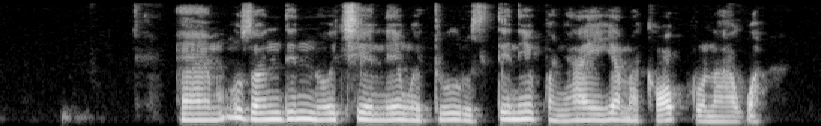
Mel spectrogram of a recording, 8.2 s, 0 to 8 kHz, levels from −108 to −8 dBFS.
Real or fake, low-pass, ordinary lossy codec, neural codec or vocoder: real; 7.2 kHz; none; none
